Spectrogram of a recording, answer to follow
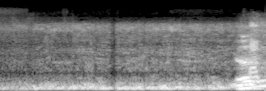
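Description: A low, uneven background rumble, then a person starts speaking near the end.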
